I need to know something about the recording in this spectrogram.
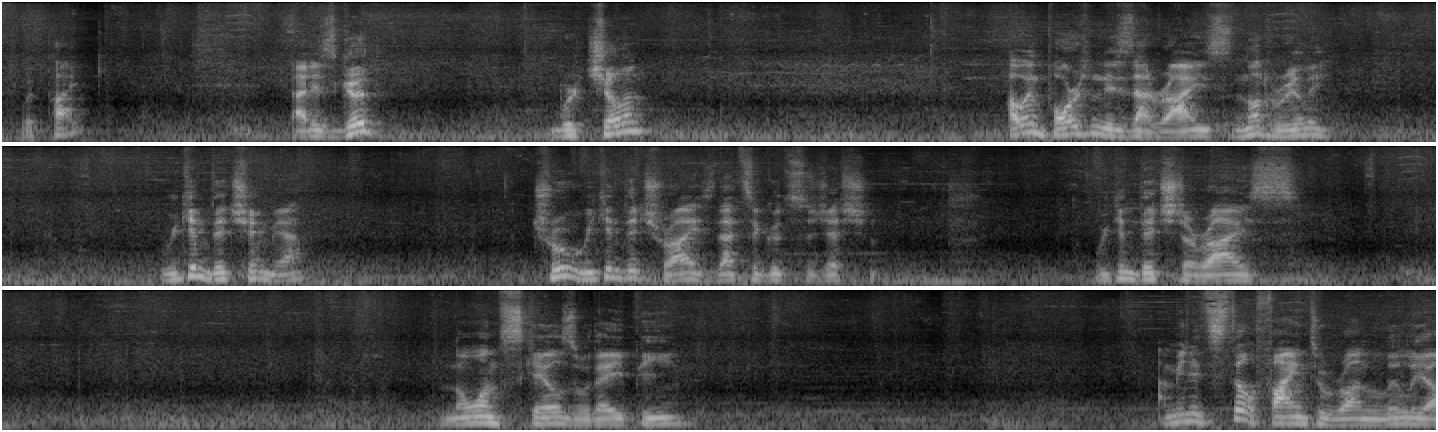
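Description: A young man talks with animation into a close microphone, in bursts.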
